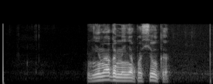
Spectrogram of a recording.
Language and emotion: Russian, angry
